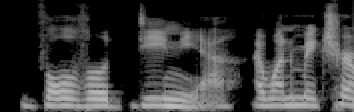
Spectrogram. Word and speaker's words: vulvodynia: that you thought you had a condition called Vulvodynia. I want to make sure I'm pronouncing that correctly.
